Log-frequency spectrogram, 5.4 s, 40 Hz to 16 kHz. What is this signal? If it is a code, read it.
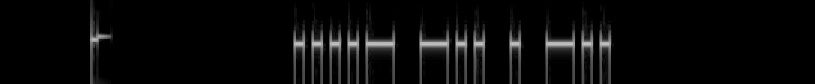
Morse code, heard as a keyed tone, about 20 wpm, 700 Hz. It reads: 4DED
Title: All Cut Numbers - 4-Digit 20wpm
